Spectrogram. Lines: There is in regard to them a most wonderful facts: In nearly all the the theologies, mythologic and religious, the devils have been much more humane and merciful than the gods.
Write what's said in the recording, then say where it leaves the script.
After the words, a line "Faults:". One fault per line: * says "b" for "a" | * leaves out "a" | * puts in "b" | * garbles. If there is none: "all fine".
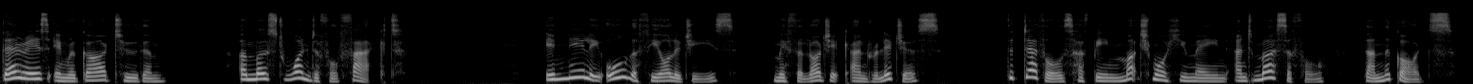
There is in regard to them a most wonderful fact: In nearly all the theologies, mythologic and religious, the devils have been much more humane and merciful than the gods.
Faults:
* says "fact" for "facts"
* leaves out "the"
